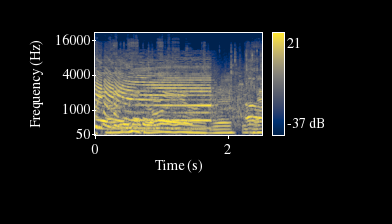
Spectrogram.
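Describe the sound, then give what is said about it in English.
A loud, brassy air horn sound effect blares in one long sustained blast as a special guest is introduced, wavering slightly at first, then holding a steady pitch before a brief break and a short final burst. “I need the air hum.”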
